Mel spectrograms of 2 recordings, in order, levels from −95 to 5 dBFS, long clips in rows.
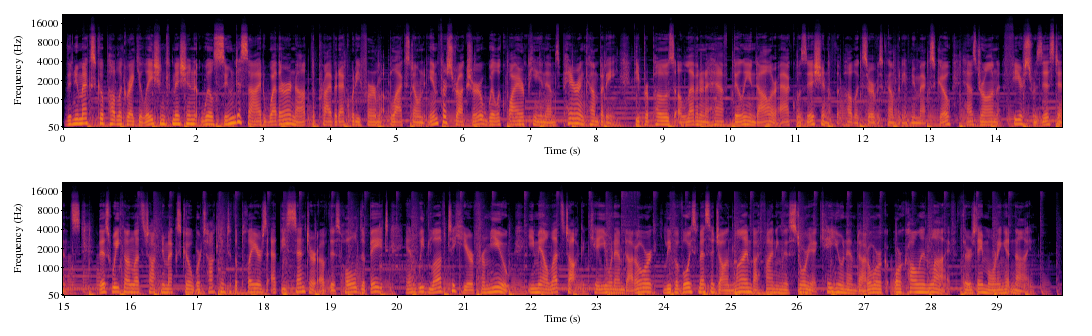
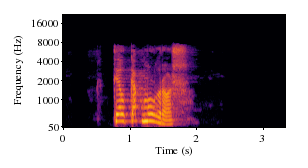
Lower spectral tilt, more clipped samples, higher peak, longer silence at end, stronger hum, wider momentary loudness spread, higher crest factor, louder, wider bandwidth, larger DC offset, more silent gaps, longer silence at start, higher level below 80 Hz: about the same, -5 dB/octave vs -5 dB/octave; neither; second, -14 dBFS vs -2 dBFS; second, 0 s vs 1.5 s; neither; second, 6 LU vs 12 LU; about the same, 14 dB vs 18 dB; second, -28 LUFS vs -15 LUFS; first, 16.5 kHz vs 7.8 kHz; neither; neither; second, 0 s vs 0.75 s; first, -38 dBFS vs -60 dBFS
